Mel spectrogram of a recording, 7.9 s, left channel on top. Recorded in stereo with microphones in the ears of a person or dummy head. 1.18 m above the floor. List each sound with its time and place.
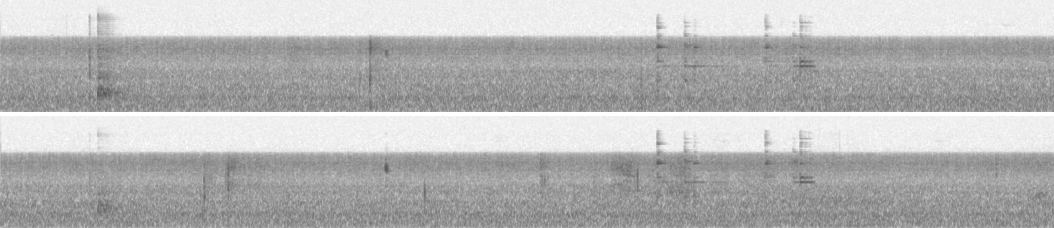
0.7 s a pop: 35° left (ahead or behind)
2.9 s hammering: 30° right (ahead or behind)
4.9 s a clink: centre (ahead or behind)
